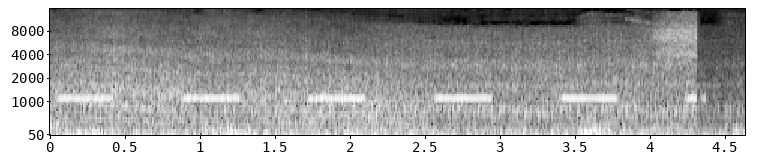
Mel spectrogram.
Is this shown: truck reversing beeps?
yes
